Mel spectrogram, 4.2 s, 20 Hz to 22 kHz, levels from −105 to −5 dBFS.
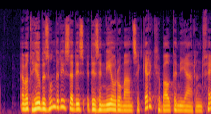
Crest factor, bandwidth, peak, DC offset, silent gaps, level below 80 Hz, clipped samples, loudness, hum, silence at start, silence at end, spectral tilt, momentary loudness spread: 14 dB; 13 kHz; -6 dBFS; under 0.1%; none; -58 dBFS; under 0.1%; -21 LUFS; none; 0.4 s; 0 s; -6 dB/octave; 9 LU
